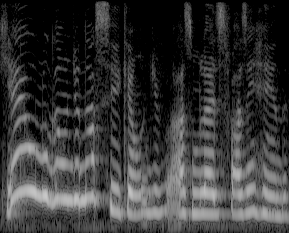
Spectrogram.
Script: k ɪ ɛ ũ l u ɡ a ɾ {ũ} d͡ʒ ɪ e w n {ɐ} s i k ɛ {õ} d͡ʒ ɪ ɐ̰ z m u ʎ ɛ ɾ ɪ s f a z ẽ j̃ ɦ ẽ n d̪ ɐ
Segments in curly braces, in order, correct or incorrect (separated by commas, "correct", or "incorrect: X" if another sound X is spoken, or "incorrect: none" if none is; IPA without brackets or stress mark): incorrect: õ, incorrect: a, correct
